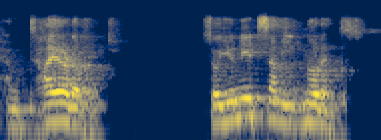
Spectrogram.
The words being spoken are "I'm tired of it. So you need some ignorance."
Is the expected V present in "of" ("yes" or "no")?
yes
